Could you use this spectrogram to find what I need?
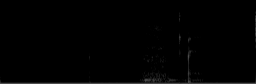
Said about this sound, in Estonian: väike lonks, nii.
